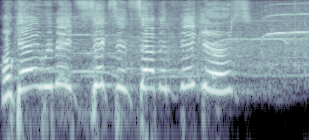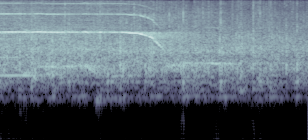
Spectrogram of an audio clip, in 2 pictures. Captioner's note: audience cheering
